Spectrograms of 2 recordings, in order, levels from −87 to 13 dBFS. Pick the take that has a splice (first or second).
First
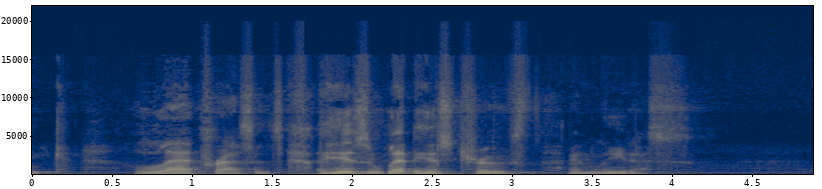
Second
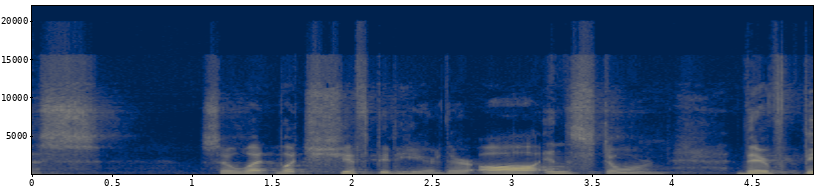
first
